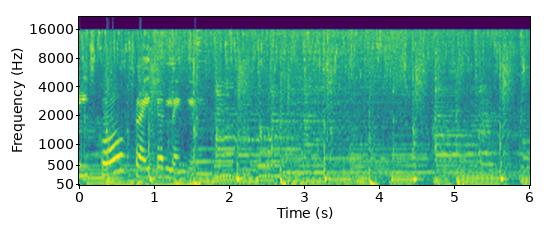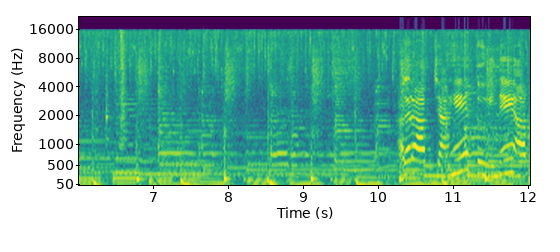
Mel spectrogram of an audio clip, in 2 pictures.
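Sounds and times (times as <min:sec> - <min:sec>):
background music with beat: 0:00.0 - 0:12.0
food deep-frying in oil: 0:00.0 - 0:12.0.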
